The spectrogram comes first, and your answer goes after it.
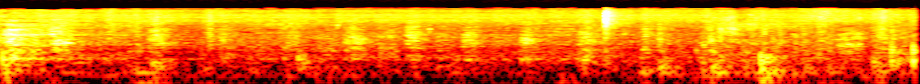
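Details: Standard Poodle Sidney hesitates at the bedroom, afraid to fetch his beloved ball. Rapid rhythmic panting fills the room with soft huffs, one sharp click and a coaxing human voice around it.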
